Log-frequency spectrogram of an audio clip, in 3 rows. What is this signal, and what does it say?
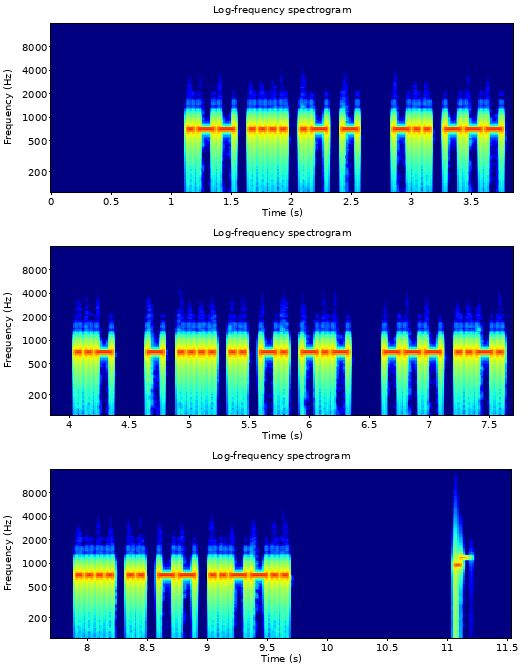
Morse code, heard as a keyed tone, about 28 wpm, 700 Hz. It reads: WHAT DO U THINK OF HIM?
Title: Sentences from Top 200 Words and Abbreviations 28wpm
